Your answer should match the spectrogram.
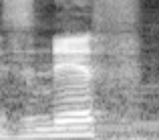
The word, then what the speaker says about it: Zniw: I'm playing what is called, and I am not joking, Sniff Adventure. Apparently the W is pronounced as F for some reason.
